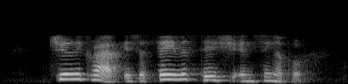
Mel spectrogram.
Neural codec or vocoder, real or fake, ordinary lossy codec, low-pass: codec, 24 kHz, 0.9 kbps, DualCodec; fake; AAC, 16 kbps; 7.2 kHz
